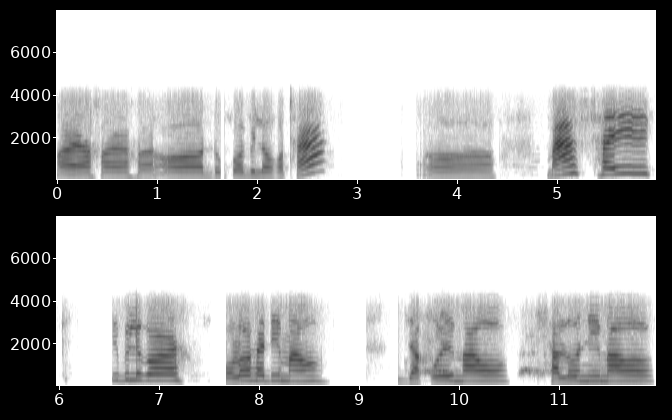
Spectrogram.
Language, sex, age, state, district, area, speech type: Assamese, female, 45-60, Assam, Dhemaji, rural, conversation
